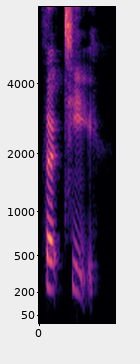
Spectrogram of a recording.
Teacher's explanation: in British English a lot of the times you actually hear the T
